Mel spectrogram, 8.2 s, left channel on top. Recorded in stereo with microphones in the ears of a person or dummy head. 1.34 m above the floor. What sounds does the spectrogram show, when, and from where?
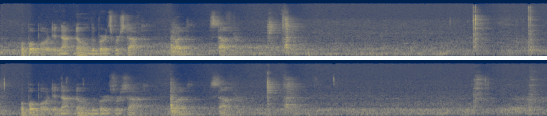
0.3 s a man speaking: 5° right (ahead or behind), 1.9 m; by 3.5 s 55° left (ahead or behind), 3.5 m
2.5 s a cupboard door: 75° right (ahead or behind), 4 m
4.2 s a microwave: 80° left, 2 m
7.1 s a sliding door: 75° left (ahead or behind), 1.5 m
